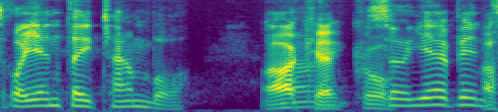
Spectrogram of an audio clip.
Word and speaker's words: Ollantaytambo: Or what was life like then in Peru, in the small town Oyatana? How do you say it? Oyatana? It's Ollantaytambo.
